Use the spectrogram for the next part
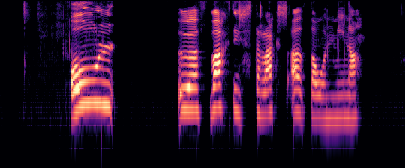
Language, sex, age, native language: Icelandic, male, 10, Icelandic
